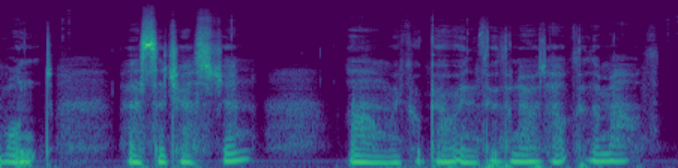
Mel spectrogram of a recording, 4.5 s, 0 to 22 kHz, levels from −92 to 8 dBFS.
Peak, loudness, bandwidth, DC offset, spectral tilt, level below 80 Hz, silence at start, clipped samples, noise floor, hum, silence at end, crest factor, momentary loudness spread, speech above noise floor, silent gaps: -8 dBFS; -28 LUFS; 14.5 kHz; under 0.1%; -3.5 dB/octave; -48 dBFS; 0 s; under 0.1%; -56 dBFS; none; 0.3 s; 22 dB; 18 LU; 27 dB; none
